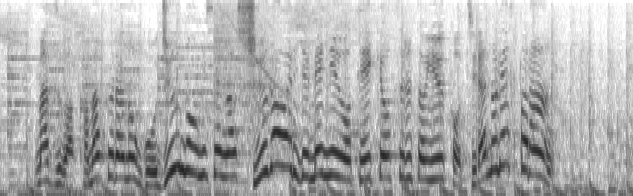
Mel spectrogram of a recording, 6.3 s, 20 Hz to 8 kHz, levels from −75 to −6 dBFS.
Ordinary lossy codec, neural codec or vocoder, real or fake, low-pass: none; none; real; none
